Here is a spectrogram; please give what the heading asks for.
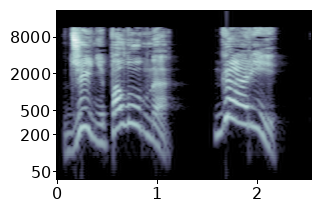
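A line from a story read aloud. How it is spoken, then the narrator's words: Shrill squeal. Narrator (Russian): взвизгнула Гермиона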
